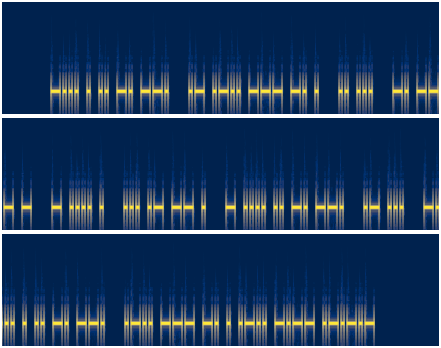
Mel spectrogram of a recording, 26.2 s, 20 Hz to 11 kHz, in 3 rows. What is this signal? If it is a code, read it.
Morse code, heard as a keyed tone, about 21 wpm, 700 Hz. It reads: BEING ALONE IS NOT THE SAME THING AS BEING LONELY.
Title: Sentences with 6-Word Phrases - 20wpm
